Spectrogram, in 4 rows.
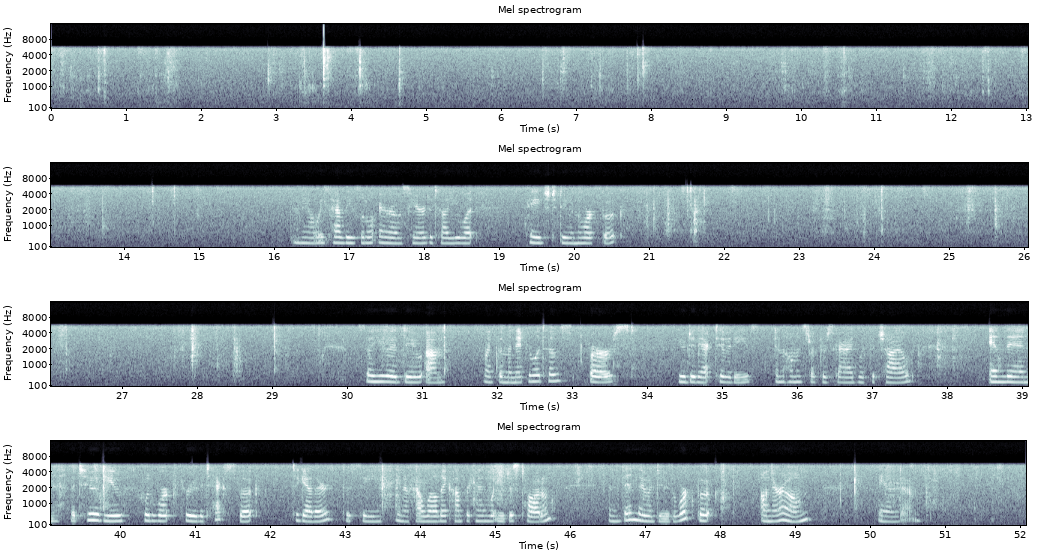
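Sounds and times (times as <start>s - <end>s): paper pages rustling: 0.0s - 1.8s, 2.9s - 4.8s, 6.5s - 8.0s, 9.6s - 14.8s, 20.8s - 22.2s, 23.2s - 26.4s, 27.6s - 29.2s, 43.4s - 46.5s
steady hiss: 0.0s - 52.0s
paper pages flicking: 2.9s - 4.8s, 6.5s - 8.1s, 20.9s - 21.8s, 23.2s - 24.4s, 27.7s - 29.2s.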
